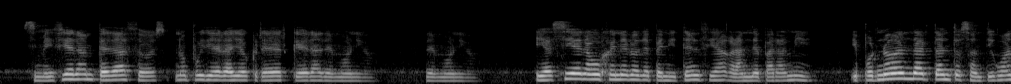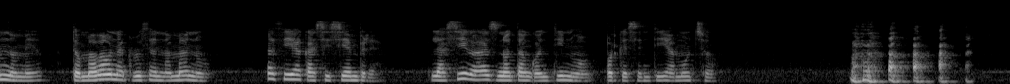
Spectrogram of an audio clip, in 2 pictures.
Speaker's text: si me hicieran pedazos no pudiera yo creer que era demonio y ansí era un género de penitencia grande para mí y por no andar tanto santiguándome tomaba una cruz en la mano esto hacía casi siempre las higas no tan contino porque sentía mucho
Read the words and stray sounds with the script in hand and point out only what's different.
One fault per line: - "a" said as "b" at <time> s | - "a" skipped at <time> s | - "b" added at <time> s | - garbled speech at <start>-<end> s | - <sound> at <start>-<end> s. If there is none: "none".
- "demonio" added at 4.2 s
- "esto" skipped at 12.2 s
- laugh at 18.6-19.9 s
